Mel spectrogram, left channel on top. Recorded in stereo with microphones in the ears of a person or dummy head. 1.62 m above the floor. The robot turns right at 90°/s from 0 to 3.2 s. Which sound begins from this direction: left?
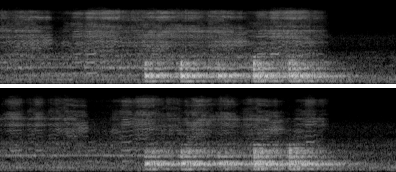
Knocking, at 1.4 s.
